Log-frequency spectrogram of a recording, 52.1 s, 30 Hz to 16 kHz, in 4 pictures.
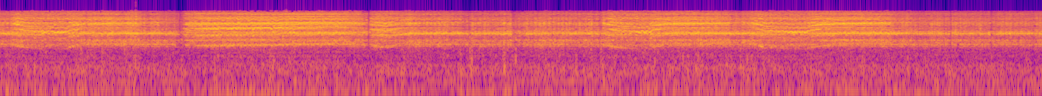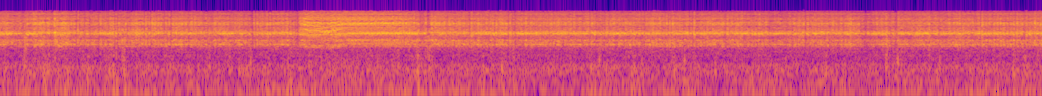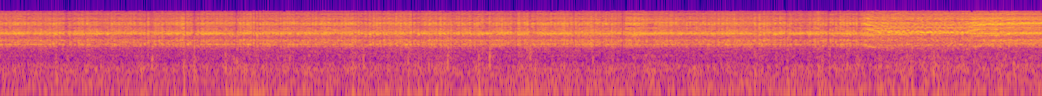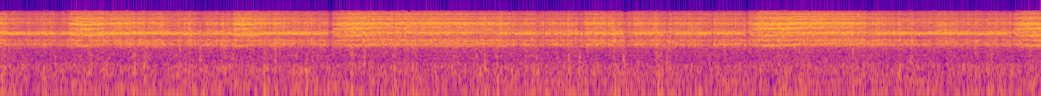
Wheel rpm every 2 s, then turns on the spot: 220, 210, 220, 230, 220, 230, 230, 230, 220, 230, 230, 230, 230, 230, 230, 240, 230, 230, 220, 220, 230, 230, 230, 230, 220, 230.
none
